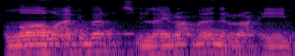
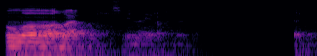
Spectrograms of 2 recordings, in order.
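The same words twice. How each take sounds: First: It is said a bit louder. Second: It is said softly, just audible.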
